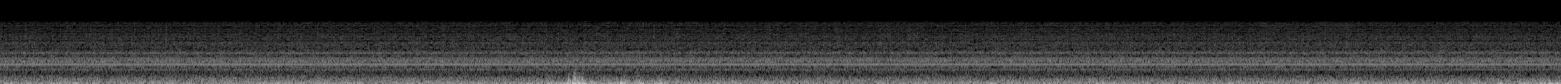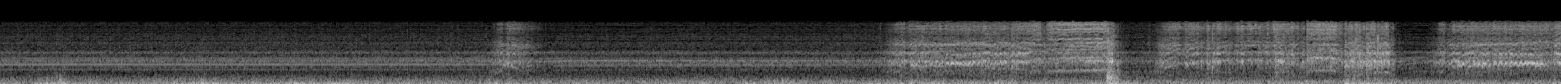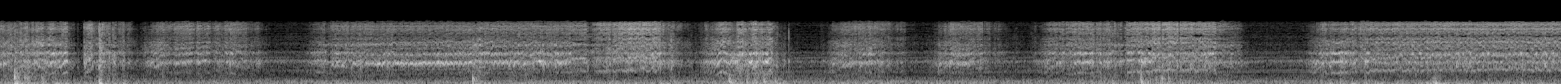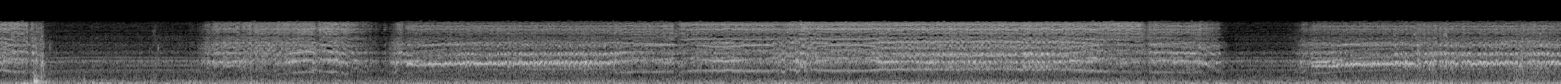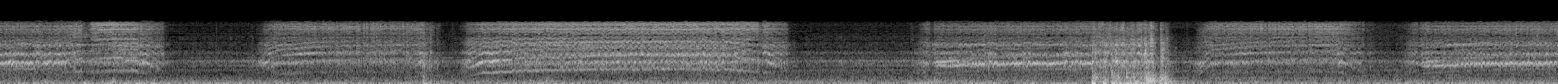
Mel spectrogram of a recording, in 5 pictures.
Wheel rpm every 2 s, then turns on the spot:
0, 0, 0, 0, 0, 0, 0, 0, 0, 0, 10, 0, 110, 120, 120, 130, 80, 130, 130, 60, 60, 110, 120, 90, 90, 120, 160, 160, 160, 80, 150, 140, 70, 110, 150, 40, 130, 100, 120.
none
